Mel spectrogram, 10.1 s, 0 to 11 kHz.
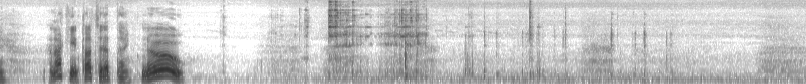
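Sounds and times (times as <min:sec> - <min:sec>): metal tools clinking: 0:02.7 - 0:08.5.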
